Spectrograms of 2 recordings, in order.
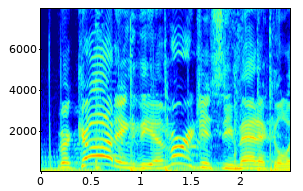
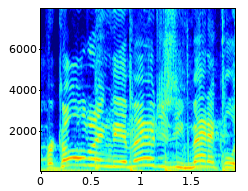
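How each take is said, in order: First: It is read in a natural speaking voice. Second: It is read in a put-on character voice.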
